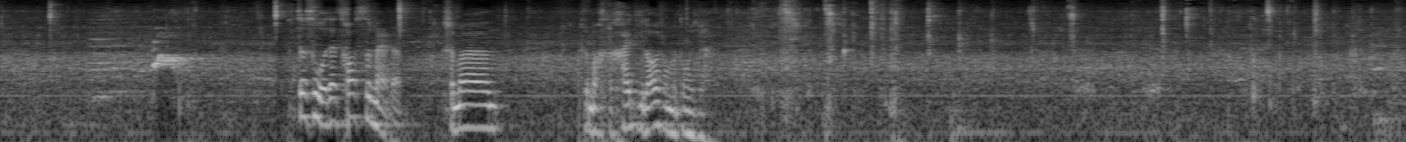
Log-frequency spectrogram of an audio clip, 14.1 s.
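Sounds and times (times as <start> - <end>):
person chewing and smacking: 0.4 - 0.7, 1.8 - 3.0, 6.8 - 14.0
wet mouth clicks: 7.8 - 10.9.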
